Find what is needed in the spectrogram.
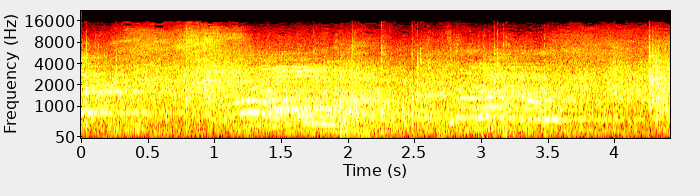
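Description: Spectators in an indoor ice rink shouting and calling out during play, with sharp knocks of hockey sticks and puck on the ice and boards.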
